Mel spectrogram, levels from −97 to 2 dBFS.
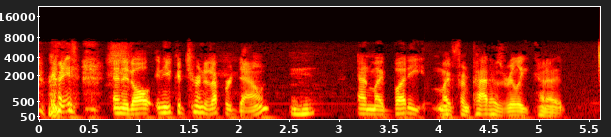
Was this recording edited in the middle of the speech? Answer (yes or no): yes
